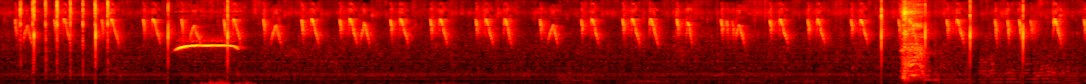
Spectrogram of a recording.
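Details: Mountain prinia singing a ngebren master song used to train caged birds: a rapid, steady stream of thin, high, down-slurred chirps, joined early by a brief clear whistle and later by one loud rustling burst.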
